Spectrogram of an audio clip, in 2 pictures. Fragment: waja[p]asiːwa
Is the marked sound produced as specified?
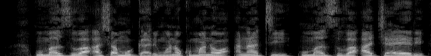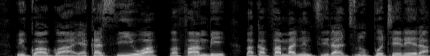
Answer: no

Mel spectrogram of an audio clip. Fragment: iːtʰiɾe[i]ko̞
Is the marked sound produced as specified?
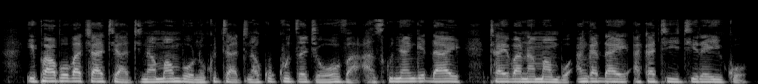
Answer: no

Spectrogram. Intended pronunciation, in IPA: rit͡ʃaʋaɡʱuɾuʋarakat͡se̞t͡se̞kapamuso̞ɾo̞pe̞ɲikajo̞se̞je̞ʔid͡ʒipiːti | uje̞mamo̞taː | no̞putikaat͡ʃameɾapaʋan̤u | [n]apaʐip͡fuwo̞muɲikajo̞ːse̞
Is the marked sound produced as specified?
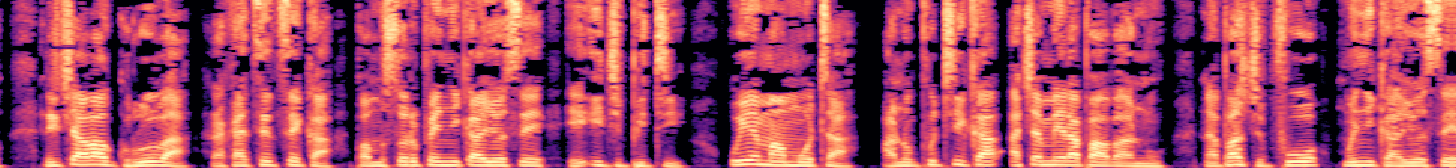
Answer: yes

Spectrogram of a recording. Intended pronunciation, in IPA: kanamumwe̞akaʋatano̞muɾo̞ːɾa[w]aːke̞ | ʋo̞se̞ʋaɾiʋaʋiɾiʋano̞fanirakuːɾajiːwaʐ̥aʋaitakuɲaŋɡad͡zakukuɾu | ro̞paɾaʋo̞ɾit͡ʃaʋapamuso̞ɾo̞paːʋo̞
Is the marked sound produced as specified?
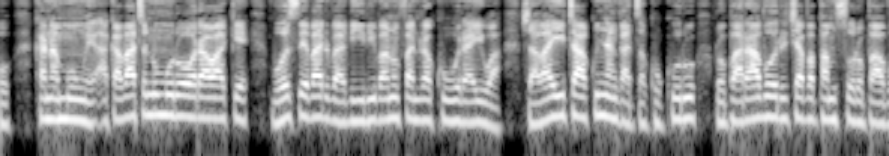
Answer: yes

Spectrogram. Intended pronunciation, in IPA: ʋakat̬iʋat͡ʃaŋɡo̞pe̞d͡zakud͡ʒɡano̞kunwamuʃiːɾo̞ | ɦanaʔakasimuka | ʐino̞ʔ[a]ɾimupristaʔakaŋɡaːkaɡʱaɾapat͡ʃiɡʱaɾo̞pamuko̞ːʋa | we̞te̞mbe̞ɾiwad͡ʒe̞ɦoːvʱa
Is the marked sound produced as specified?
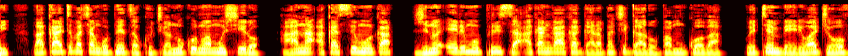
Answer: no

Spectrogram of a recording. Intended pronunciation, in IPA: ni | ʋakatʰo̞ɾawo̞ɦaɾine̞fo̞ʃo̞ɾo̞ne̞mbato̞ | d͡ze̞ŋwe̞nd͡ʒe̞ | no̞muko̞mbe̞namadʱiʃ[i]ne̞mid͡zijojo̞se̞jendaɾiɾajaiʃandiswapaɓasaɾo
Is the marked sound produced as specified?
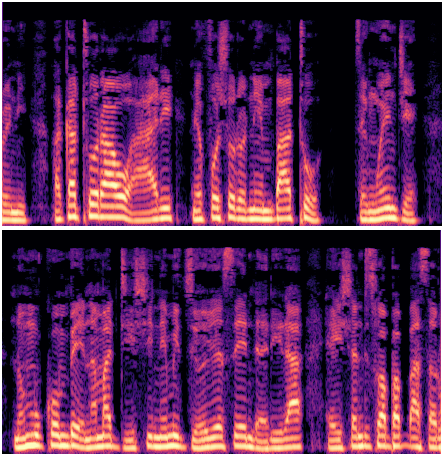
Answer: yes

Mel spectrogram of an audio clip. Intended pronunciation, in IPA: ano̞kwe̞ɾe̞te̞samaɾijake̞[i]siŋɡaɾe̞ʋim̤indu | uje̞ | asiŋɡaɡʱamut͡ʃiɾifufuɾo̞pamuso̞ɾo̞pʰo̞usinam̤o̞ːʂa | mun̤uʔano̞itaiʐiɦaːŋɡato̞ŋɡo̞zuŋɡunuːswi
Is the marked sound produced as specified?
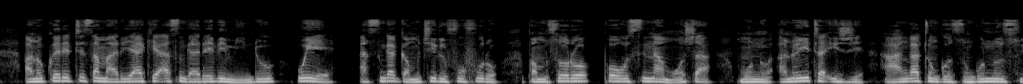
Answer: no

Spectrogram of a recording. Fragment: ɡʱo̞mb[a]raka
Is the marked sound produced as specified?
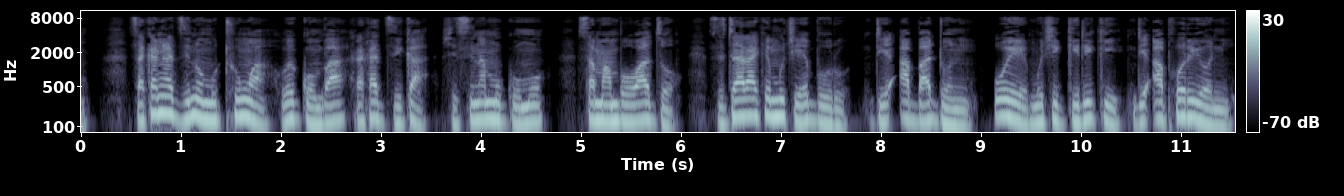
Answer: yes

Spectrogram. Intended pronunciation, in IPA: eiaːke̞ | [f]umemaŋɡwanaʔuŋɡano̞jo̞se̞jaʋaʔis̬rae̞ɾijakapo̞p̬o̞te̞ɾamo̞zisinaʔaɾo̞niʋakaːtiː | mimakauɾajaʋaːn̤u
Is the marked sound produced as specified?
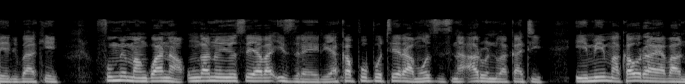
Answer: yes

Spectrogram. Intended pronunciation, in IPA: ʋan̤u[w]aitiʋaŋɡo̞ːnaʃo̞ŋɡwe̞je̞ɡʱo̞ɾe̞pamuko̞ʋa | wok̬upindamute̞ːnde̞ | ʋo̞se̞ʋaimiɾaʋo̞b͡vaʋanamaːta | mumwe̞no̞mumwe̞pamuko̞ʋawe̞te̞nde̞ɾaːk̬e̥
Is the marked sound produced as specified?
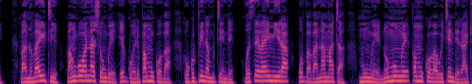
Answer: no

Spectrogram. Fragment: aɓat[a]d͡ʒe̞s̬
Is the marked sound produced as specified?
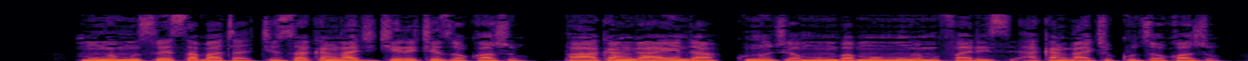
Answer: yes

